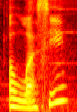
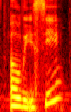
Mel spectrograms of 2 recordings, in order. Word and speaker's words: Allessie: And then Alissi, I Okay, so apparently I mispronounce every single part uh like every single NPC because it's Allessie, but I call her Alissi.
